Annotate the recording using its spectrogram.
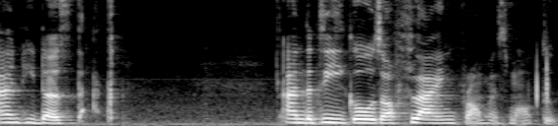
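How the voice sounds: At a fairly slow pace, a woman speaks with fairly even intonation, a fairly high pitch, a fairly bright tone and vocal fry.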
